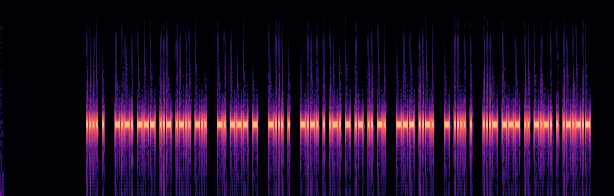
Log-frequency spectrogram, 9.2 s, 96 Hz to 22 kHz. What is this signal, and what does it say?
Morse code, heard as a keyed tone, about 51 wpm, 700 Hz. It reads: HE COULD NOT BE CERTAIN OF THE VOICE.
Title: Sentences from Top 1000 Words - Review Part 2 - 50wpm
